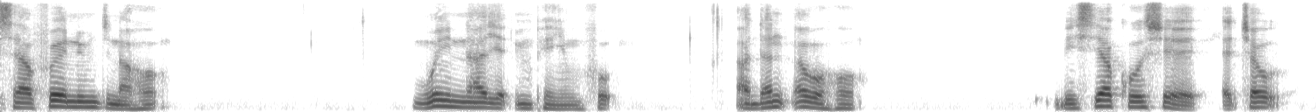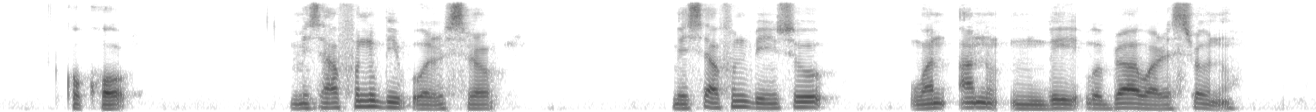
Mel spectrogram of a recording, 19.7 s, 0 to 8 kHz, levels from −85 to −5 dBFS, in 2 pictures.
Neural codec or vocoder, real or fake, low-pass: codec, 16 kHz, 0.8 kbps, ZipCodec; fake; 7.2 kHz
